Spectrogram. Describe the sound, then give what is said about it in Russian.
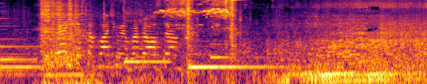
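A bus pulls away, its low engine rumble building and growing loud in the last second or so, beneath voices and scattered tonal sounds earlier on. “Автобус трогается.”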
